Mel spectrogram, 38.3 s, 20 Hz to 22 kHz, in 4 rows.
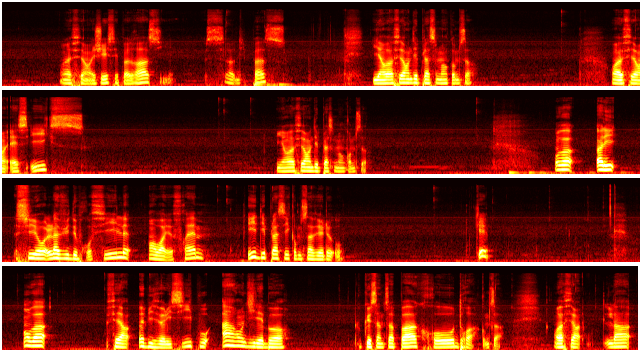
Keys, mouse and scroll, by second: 0.7 g, 3.9 KP_1, 5.7-8.6 drag, 8.6-9.3 scroll up 2, 9.3 s, 13.2-16.3 drag, 17.6 KP_3, 20.0 z, 20.0-20.5 scroll up 4, 20.5-21.5 scroll down 6, 21.5-22.0 shift+scroll up 4, 22.3 right click, 22.6 b, 23.7-25.8 drag, 25.8 z, 26.1-26.4 scroll down 3, 26.4-27.5 middle drag, 27.5 scroll up 1, 27.8 middle click, 28.3-28.7 scroll up 1, 28.7 scroll down 1, 28.9 middle click, 29.6 ctrl+Tab, 30.7 right click, 31.2-34.2 middle drag, 34.2-35.2 scroll up 1, 35.2-37.1 middle drag, 37.1 shift+right click, 37.6-38.2 middle drag.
